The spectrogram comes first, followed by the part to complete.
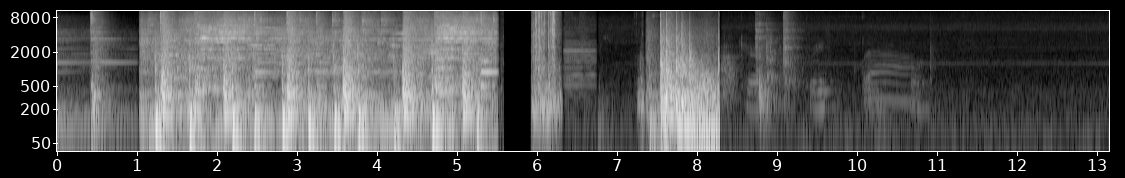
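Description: Acoustic drum kit played with sticks: rapid, loose snare, bass drum and cymbal hits for about four seconds. Then come two short loud bursts, one of them an electronic keyboard struck with a flat hand, and a few faint sounds trailing off.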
